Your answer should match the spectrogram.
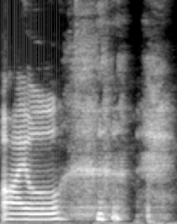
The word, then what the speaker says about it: aisle: So both of these words are pronounced as isle. The S is silent.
